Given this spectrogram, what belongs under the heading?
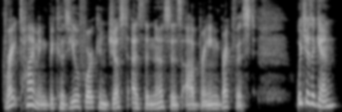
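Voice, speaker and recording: A man's voice: mid-range voice, sing-song, moderate pace, a bit bright. A man runs a tabletop game in a conversational way. His mid-range voice moves up and down a lot as he explains the world and wanders into chatty asides. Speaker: game master of a tabletop role-playing podcast.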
